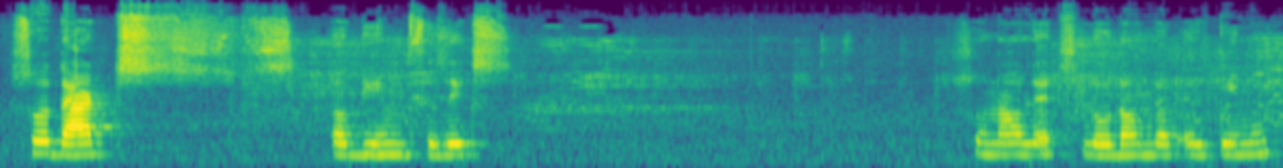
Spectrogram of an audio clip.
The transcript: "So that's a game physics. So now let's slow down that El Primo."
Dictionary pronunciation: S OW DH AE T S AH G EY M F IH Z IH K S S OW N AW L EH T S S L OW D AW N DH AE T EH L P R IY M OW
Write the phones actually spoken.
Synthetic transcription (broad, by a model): S OW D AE T S AH G EY M F IH Z IH K S S OW N AW L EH T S S L OW D AW N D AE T EH L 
